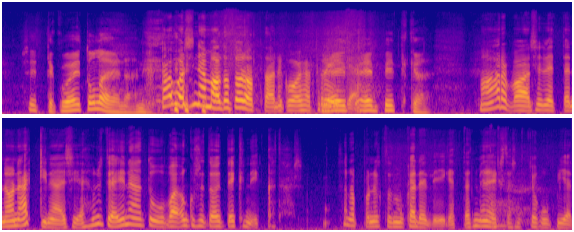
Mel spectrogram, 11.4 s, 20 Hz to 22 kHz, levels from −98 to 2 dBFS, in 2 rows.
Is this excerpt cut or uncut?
cut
